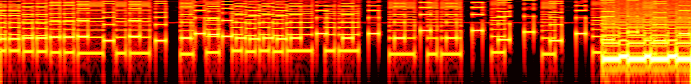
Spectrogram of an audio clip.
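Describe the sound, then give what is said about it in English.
Burger Time arcade video game sound: a bright electronic melody of many short, staccato beeping notes that gives way near the end to a louder, denser buzzing passage. “Yep, that's Burger Time.”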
